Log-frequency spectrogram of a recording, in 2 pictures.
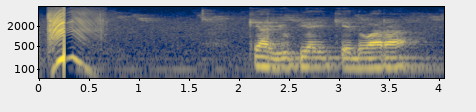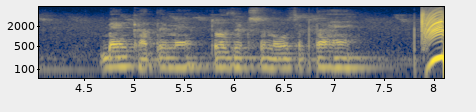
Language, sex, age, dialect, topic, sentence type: Hindi, male, 25-30, Marwari Dhudhari, banking, question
